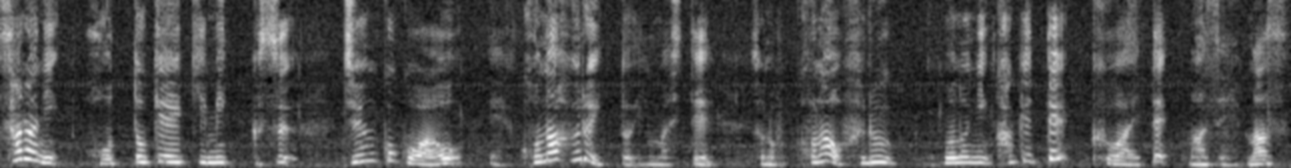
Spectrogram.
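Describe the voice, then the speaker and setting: In a raised, projected voice, the speaker moves at a fairly slow pace with very wide pitch swings. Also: woman. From Osaka, Japan. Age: 20s. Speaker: radio host and young actress. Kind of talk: radio show narration. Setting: radio studio. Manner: formal, polite. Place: studio. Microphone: studio mic.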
